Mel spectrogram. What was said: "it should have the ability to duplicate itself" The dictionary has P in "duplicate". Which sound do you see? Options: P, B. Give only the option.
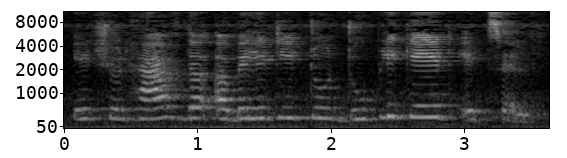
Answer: P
